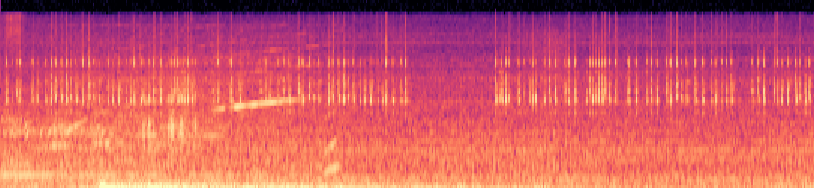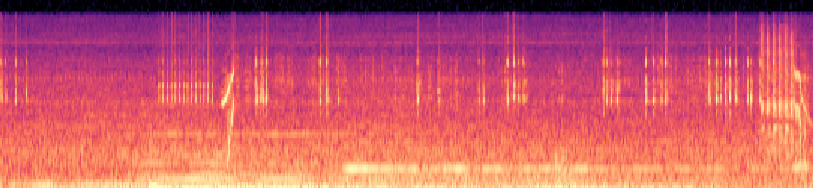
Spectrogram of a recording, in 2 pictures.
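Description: A low electric hum rumbles from a device.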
